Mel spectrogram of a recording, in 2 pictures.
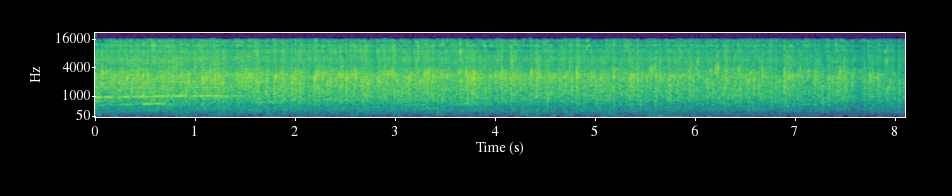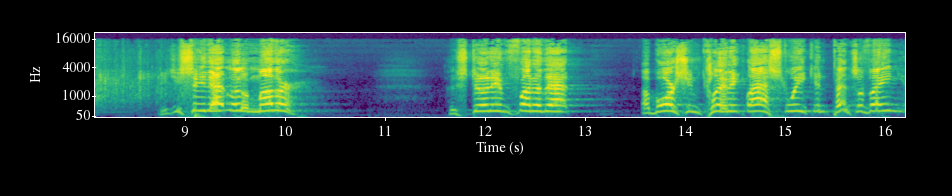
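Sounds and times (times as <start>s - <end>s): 
audience clapping hands: 0.0s - 9.4s
speech: 8.8s - 10.2s, 11.6s - 12.9s, 13.6s - 16.2s.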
